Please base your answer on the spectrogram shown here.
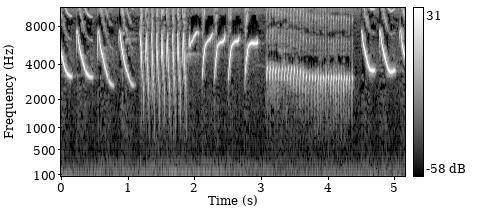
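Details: Canary song used as a lure to get quiet canaries to sing: rapid downward-sweeping whistled notes, a fast buzzy trill, more swooping notes, then a long steady rolling trill before sweeping notes return.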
